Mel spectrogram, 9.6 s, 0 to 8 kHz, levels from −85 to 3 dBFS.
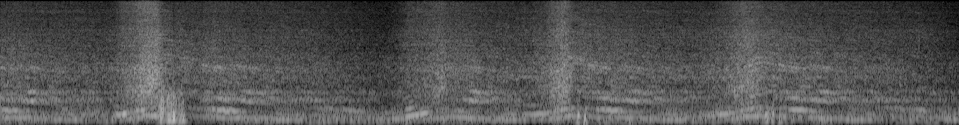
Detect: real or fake fake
